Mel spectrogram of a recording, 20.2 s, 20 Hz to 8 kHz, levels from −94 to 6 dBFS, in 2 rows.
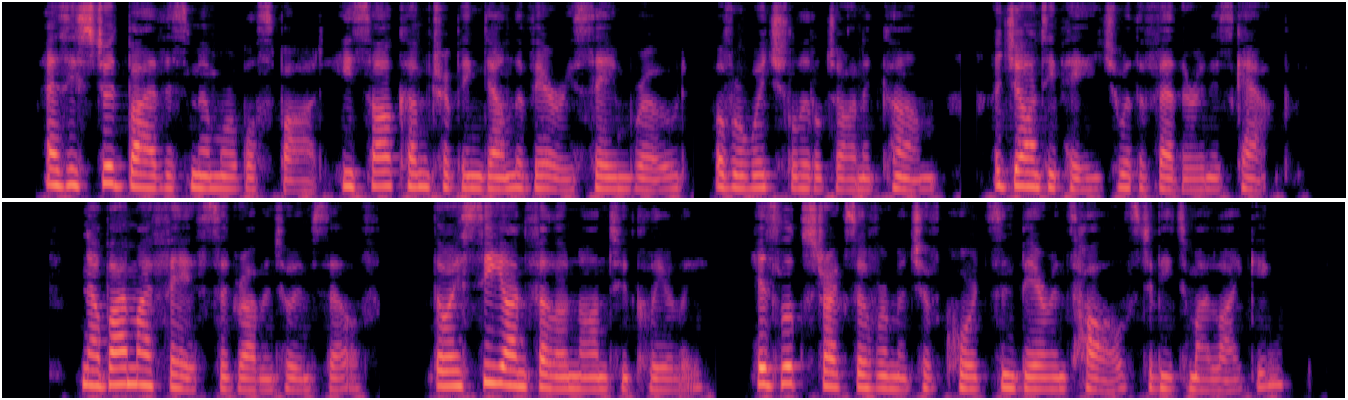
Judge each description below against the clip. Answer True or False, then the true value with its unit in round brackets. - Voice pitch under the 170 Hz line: False (185 Hz)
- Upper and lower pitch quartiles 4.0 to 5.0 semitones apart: False (3.0 semitones)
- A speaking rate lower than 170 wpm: False (180 wpm)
